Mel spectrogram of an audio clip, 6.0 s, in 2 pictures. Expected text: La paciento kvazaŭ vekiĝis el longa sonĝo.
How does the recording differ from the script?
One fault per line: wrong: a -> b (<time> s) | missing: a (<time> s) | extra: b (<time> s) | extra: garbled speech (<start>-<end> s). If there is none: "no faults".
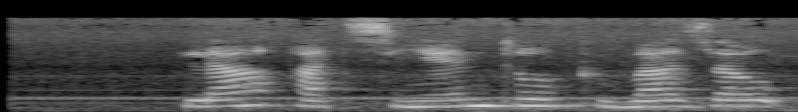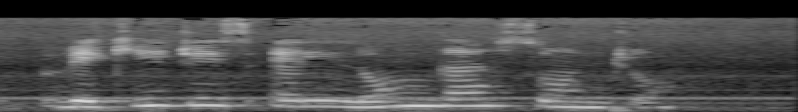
no faults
